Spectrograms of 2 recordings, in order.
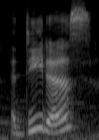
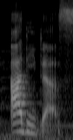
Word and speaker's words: Adidas: what they were referring to because they usually pronounce it Adidas and in Germany we say Adidas Adidas Adidas super Adidas it's one of the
